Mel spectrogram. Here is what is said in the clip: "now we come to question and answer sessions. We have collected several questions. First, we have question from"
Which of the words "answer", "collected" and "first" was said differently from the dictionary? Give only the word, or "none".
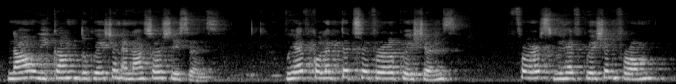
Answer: answer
